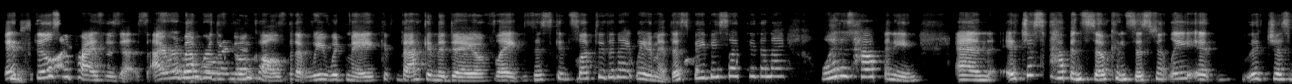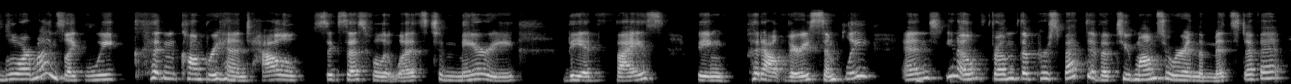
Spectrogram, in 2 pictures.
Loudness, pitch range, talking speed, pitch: -19 LUFS, 195-295 Hz, 190 wpm, 235 Hz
